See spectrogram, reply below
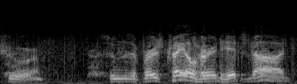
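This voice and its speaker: A man playing an excitable, grumbling but loyal cowboy sidekick with a folksy, fussy Southern drawl in a 1950s radio western. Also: on the high side, unhurried, gravelly, full character voice. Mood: folksy, idle. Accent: American Southern drawl. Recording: dull, noisy old radio recording.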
